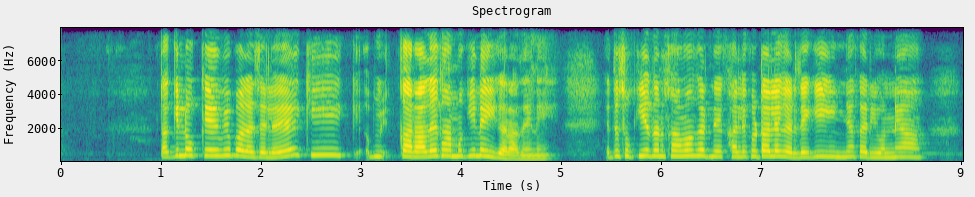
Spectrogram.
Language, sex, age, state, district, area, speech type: Dogri, female, 30-45, Jammu and Kashmir, Jammu, urban, spontaneous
